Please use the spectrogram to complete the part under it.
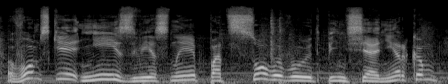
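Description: A man's voice: high-pitched, expressive, slow. A man hosting a casual morning radio show, reading news with ironic commentary and repeating words for emphasis. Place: radio studio.

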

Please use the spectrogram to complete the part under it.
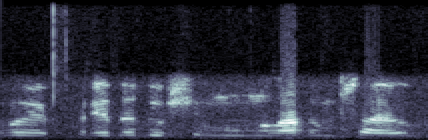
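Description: A man's voice: on the high side, sing-song, fast talker, slightly rough. Man on a poor, breaking-up phone line. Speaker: radio show caller. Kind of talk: casual call-in chat. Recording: muffled lo-fi windy phone line.

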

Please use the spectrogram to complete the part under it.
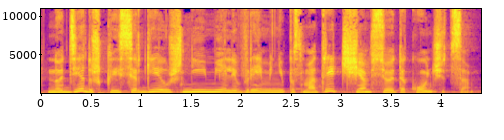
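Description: A woman actress reading a classic story aloud in an even, expressive storytelling manner. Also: mid-range voice, brisk, soft background music. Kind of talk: audiobook narration.

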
